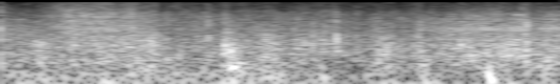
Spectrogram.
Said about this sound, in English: Wait a minute. Now it's starting to rain just a little bit. Or maybe a lot. Oh man, it's really starting to rain.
